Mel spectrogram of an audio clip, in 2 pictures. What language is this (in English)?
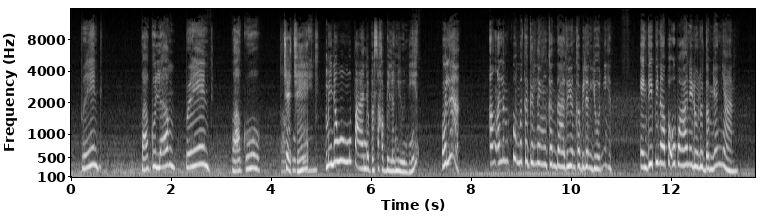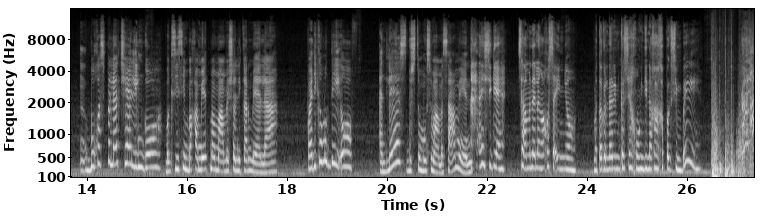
Filipino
